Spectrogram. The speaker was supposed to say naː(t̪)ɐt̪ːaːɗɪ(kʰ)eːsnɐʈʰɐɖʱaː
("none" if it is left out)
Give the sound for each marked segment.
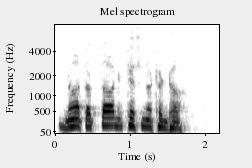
t̪, ʈʰ

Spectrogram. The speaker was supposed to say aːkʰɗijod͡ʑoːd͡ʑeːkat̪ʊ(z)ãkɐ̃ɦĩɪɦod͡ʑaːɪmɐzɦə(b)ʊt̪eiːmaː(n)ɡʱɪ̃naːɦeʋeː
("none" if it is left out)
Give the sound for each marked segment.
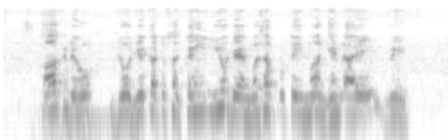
s, b, n

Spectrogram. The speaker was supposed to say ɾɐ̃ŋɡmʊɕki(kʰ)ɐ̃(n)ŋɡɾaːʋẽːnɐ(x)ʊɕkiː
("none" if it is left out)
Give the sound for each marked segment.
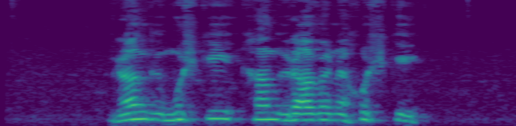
kʰ, none, x

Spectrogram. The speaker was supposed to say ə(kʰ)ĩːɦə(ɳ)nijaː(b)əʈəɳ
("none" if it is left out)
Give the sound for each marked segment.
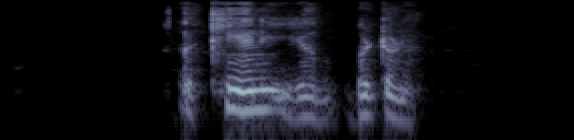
kʰ, none, b

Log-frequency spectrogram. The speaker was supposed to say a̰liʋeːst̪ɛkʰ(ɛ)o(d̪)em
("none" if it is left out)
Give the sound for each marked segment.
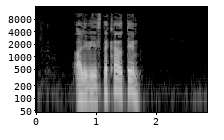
a, t̪

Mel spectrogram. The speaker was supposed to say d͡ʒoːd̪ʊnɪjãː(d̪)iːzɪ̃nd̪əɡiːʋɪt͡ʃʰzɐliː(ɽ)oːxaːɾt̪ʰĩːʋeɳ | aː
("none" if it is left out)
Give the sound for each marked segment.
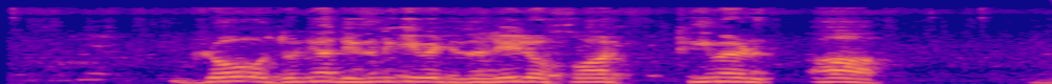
d̪, l

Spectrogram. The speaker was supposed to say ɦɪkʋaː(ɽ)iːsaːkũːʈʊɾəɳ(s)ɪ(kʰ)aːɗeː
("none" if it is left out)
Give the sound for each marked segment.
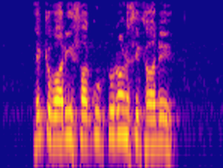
ɾ, s, kʰ

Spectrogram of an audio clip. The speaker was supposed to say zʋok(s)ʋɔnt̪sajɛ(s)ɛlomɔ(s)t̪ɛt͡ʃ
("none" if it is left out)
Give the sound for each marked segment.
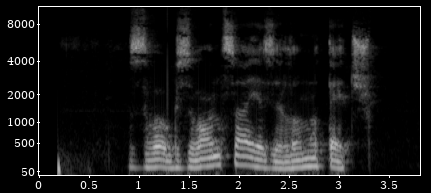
z, z, none

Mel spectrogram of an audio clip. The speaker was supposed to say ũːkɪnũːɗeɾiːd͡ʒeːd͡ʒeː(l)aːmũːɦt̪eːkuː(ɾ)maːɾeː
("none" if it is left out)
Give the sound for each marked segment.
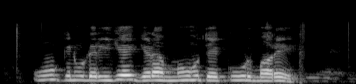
ɽ, ɽ

